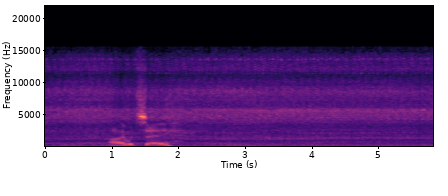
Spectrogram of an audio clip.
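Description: A Volkswagen Jetta engine idles steadily after an alternator repair, a low, even hum with a constant rumble underneath, while someone speaks briefly close by.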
